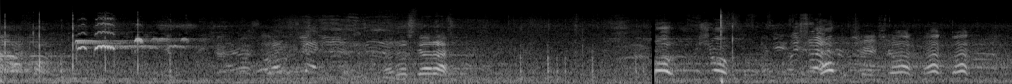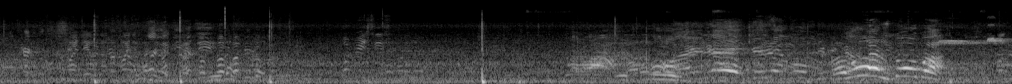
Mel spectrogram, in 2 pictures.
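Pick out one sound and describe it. Young men shout and call to each other outdoors.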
